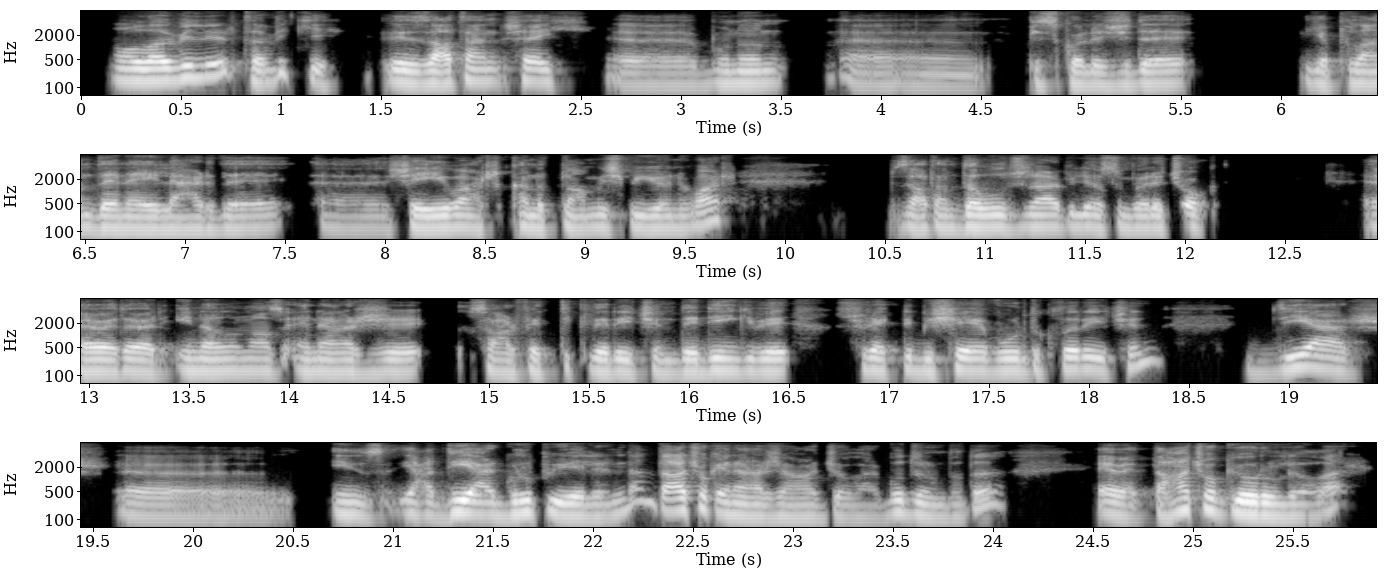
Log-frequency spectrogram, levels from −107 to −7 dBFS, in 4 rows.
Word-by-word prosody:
Olabilir, 155 +7 +5
tabii 230 - -1
ki. 125 - -6 0.3
Iıı, 135 -2 +5
zaten 135 +3 +3
şey, 140 -4 -1 0.2
eee, 115 -1 -6
bunun, 130 +3 -2 0.3
eee, 110 -5 -10 0.2
psikolojide 120 +1 -2 0.5
yapılan 125 0 -3
deneylerde, 120 0 0 0.2
eee, 120 -2 -11
şeyi 125 +2 +3
var, 125 -2 -1
kanıtlanmış 125 0 -3
bir 130 - 0
yönü 125 0 -2
var. 160 +6 -1 0.8
Zaten 125 -2 -2
davulcular 130 0 +3
biliyorsun 130 -2 -2
böyle, 125 0 0
çok, - - 0 0.8
evet, 125 -1 +4
evet, 125 -3 +3
inanılmaz 130 -1 -1
enerji 125 -1 -1 0.2
sarf 120 -4 -5
ettikleri 125 +2 -1
için, 120 0 -4
dediğin 130 +1 +3
gibi, 130 0 +2 0.2
sürekli 140 0 -2
bir 130 - -1
şeye 135 +1 +4
vurdukları 135 +3 +1
için, 165 - -4 0.6
diğer, 145 -3 +1
ııı, 120 -3 -5 0.3
ins 135 -5 -2
ya, 135 -5 -3
diğer 155 -3 +8
grup 140 +4 +1
üyelerinden 130 - 0
daha 165 +1 +6
çok 175 -1 -1
enerji 120 -4 0
harcıyorlar. 115 0 -8
Bu 150 0 0
durumda 120 -3 -5
da 245 - -3 0.5
evet, 120 -5 0
daha 175 - +2
çok 170 -2 +1
yoruluyorlar 125 -3 +5
130 Hz, 130 wpm, -23 LUFS, 120-140 Hz, 0.8 s, diğer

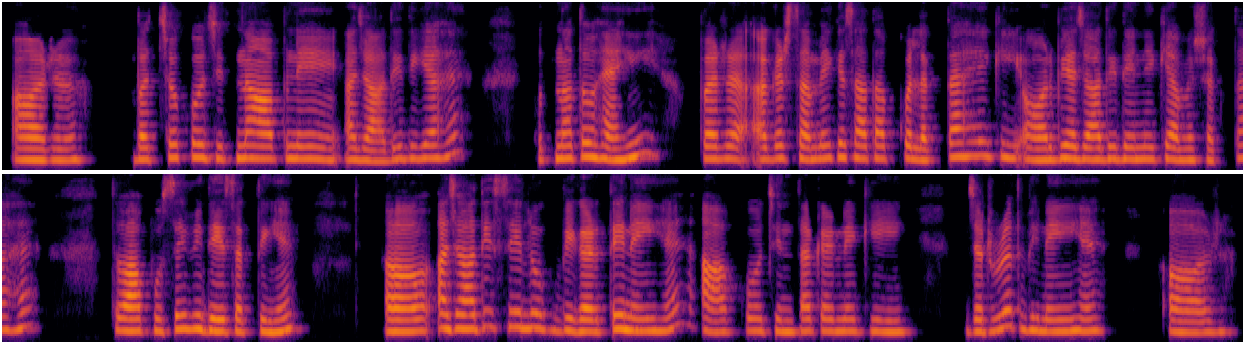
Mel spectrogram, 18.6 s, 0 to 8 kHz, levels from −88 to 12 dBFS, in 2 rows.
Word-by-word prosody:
और 195 0 +3 0.6
बच्चों 205 +3 -1
को 240 0 -1
जितना 225 0 0
आपने 220 0 -1 0.3
आज़ादी 195 0 0
दिया 225 +1 -1
है 320 - -10 0.6
उतना 220 +3 0
तो 250 - +4
है 200 -2 +4
ही 265 +7 -1 0.3
पर 220 0 +3
अगर 215 +1 +1
समय 220 0 0
के 245 - 0
साथ 230 -2 0
आपको 220 +1 -2
लगता 195 +3 -1
है 260 +1 -2
कि 245 -2 -4
और 200 0 +2
भी 230 - +3
आज़ादी 210 0 +1
देने 210 0 -2
की 205 - -5
आवश्यकता 195 +1 -3
है 275 +3 -4 0.6
तो 225 - -2
आप 210 0 +6
उसे 215 +4 0
भी 250 0 +2
दे 215 -2 +5
सकती 200 -1 -1
हैं। 225 +5 +1 0.7
अ 205 - +7 0.4
आज़ादी 255 +2 +3
से 280 +1 -3
लोग 250 -4 -2
बिगड़ते 210 +2 +3
नहीं 215 -1 +1
हैं 265 +9 -4
आपको 200 +2 0
चिंता 210 0 -2
करने 210 0 -1
की 205 -1 -3 0.6
ज़रूरत 235 +7 0
भी 225 -1 -1
नहीं 205 +1 0
है 215 0 -2 0.5
और 190 0 0
215 Hz, 165 wpm, -22 LUFS, 205-230 Hz, 0.7 s, अ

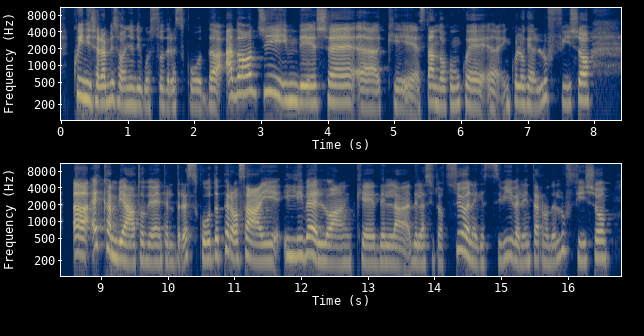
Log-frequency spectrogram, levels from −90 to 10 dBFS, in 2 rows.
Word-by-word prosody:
Quindi 260 -5 +3
c'era 215 -2 +4
bisogno 210 -4 -4
di 195 0 -5
questo 185 +1 -10
dress 180 0 -8
code. 180 +4 -7 0.2
Ad 290 - +6
oggi, 330 -2 +2
invece 215 -1 +2
uhm, 175 -2 0
che 175 -7 -7
stando 205 -4 -1
comunque, 195 -3 -4
uhm, 180 - -7
in 200 - -13
quello 210 -1 -4
che 200 -2 -5
è 180 - -8
l'ufficio, 215 +1 -3
uhm, 235 - -3 1.0
è 380 - -12
cambiato 215 - +3
ovviamente 190 0 -3
il 190 - -12
dress 265 - -5
code. 215 +3 -2
Però, 245 -5 +2
sai, 195 -2 +4
il 240 0 -5
livello 240 -6 +2
anche 180 0 -3
della 180 -2 -3
della 185 -1 -5
situazione 190 - -3
che 180 - -12
si 180 +2 -17
vive 220 -1 -5
all'interno 190 +1 -7
dell'ufficio, 220 0 -6
200 Hz, 145 wpm, -20 LUFS, 185-230 Hz, 1.0 s, Ad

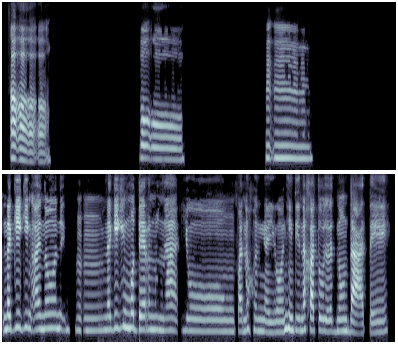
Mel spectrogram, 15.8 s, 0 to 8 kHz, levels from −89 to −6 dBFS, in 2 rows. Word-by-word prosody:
Oo, 200 -4 +5 0.3
oo. 160 +1 -7 1.8
Oo. 200 -3 -4 1.6
Mm. 225 -1 -6 1.7
Nagiging 250 +2 +6
ano 245 +2 +1
nag 240 -3 -6 0.2
mm, 215 0 -9
nagiging 255 +3 +5
moderno 230 -2 +1
na 215 -1 0
yung 200 -2 -7
panahon 210 0 -4
ngayon 190 +2 -4
hindi 220 -3 -1
na 225 - +3
katulad 215 -3 +1
nung 205 0 -4
dati. 180 +2 +1
215 Hz, 70 wpm, -22 LUFS, 200-230 Hz, 1.8 s, Nagiging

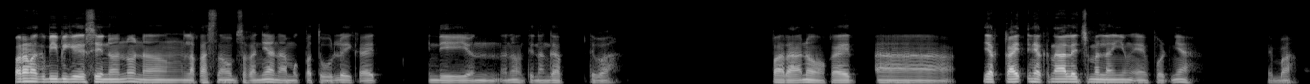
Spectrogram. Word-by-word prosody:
Parang 140 +1 +8
nagbibigay 125 -1 +5
kasi 125 -2 +4
ng 115 0 +2
ano, 135 +2 0
ng, 105 -2 -1
lakas 100 +1 -2
ng 105 0 -2
loob 95 - -9
sa - - -7
kanya 105 +4 0
na 95 -3 -2
magpatuloy, 90 +2 -5
kahit 90 +1 -5 0.4
hindi 95 -1 -2
'yon 90 -1 -4
ano, 100 +1 -5
tinanggap, 90 +2 -6 0.2
'di - - -11
ba? 85 -1 -10 1.5
Para 100 -2 +2
ano, 100 -4 0
kahit, 100 -1 0 0.2
ah, 90 -4 -3 0.3
i-ack - - +3
kahit 125 +1 +7
in-acknowledge 125 -1 +4
man 115 -1 +1
lang 110 0 +2
yung 105 -3 -2
effort 95 -1 -6
niya, 110 -4 -5 0.7
'di 85 - -14
ba? 95 +2 -7
100 Hz, 155 wpm, -23 LUFS, 90-115 Hz, 1.5 s, Parang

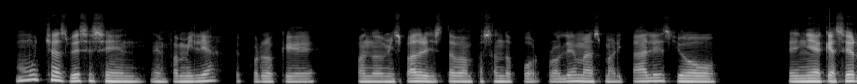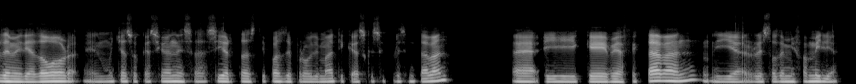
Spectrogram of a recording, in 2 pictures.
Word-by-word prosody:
Muchas 200 -1 +1
veces 150 0 +1
en 130 -2 +2
en 130 -2 -4
familia, 140 +6 0
recuerdo 130 -2 -6
que 130 0 -4 0.3
cuando 130 -1 0
mis 125 0 0
padres 140 -1 +3
estaban 135 0 -1
pasando 135 -1 -2
por 130 +1 -7
problemas 135 0 -1
maritales, 140 +3 -2
yo 130 -3 +2 0.6
tenía 135 +1 +5
que 140 - +7
hacer 150 +3 +5
de 140 -1 +6
mediador 130 +2 +3
en 135 -3 -8
muchas 135 +1 -4
ocasiones 135 +1 -2
a 130 0 -7
ciertas 130 -2 -2
tipos 135 -1 -4
de 130 -1 -4
problemáticas 125 0 -5
que 140 - -12
se 145 +1 -9
presentaban, 145 +9 -2 0.6
eh, 130 -1 +1
y 125 -1 -2
que 125 -1 +4
me 125 0 +2
afectaban, 160 - +3
y 125 -2 -2
al 120 +1 -4
resto 125 0 -4
de 130 - -1
mi 130 -1 0
familia. 135 0 -1
135 Hz, 150 wpm, -22 LUFS, 130-140 Hz, 0.6 s, que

